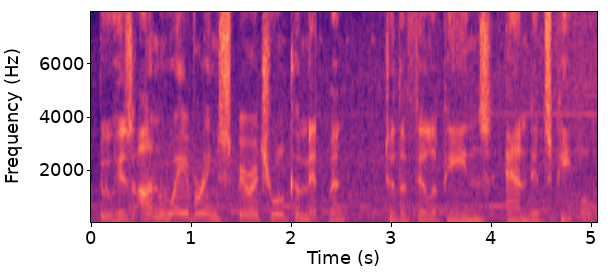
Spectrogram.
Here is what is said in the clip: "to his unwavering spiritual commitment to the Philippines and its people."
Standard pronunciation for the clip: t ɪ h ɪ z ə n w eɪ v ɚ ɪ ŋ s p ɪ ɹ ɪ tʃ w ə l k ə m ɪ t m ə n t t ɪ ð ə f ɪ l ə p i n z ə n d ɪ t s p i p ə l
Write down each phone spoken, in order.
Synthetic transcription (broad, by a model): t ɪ ɪ z ə n w eɪ v ɚ ɪ ŋ s p ɪ ɹ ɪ tʃ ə l k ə m ɪ t m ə n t t ɪ ð ə f ɪ l ə p i n z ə n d ɪ t s p i p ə l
